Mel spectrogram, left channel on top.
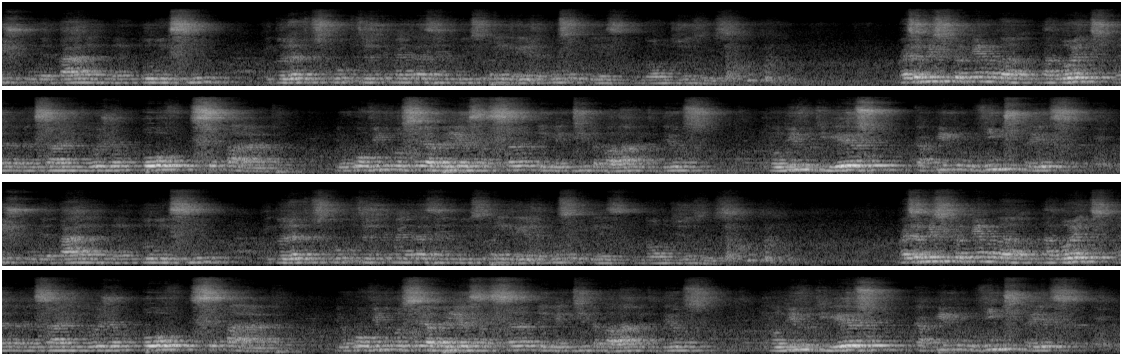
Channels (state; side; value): noise; left; rumble, 28 dB below the sound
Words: um detalhe, todo o ensino, e durante os cultos a gente vai trazendo isso para a igreja, com certeza, em nome de Jesus. Mas eu disse que o tema da noite, da mensagem de hoje, é um povo separado. Eu convido você a abrir essa santa e bendita palavra de Deus no livro de Êxodo, capítulo 23.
